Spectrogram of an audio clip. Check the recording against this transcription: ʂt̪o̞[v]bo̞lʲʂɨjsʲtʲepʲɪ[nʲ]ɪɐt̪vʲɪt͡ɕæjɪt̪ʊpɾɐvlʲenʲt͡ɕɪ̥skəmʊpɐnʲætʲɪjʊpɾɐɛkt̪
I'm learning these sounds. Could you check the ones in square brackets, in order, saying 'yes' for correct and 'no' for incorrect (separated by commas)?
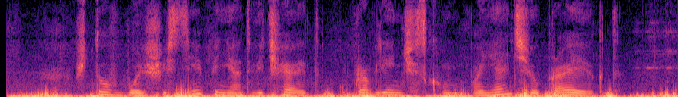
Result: yes, yes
